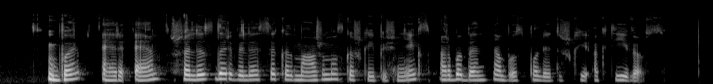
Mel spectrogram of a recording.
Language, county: Lithuanian, Šiauliai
